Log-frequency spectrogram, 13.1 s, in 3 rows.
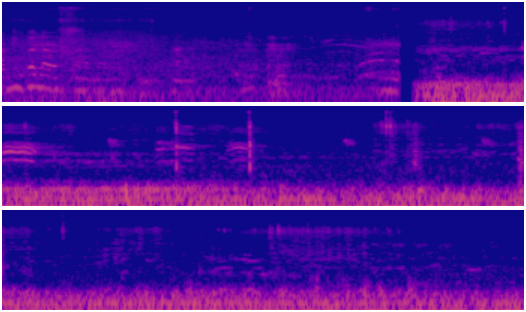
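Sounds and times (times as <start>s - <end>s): steady low rumble: 3.5s - 13.0s.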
